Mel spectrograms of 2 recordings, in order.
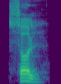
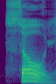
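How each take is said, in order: First: Said in the usual way. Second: "sol" with a long gliding "ou" vowel; long Icelandic ó. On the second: Shown as a demonstration. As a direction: stretch "sol" out as "soul". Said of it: "O con tilde larga".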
